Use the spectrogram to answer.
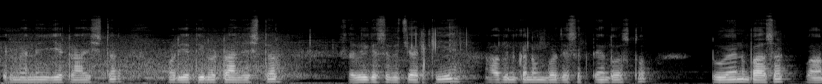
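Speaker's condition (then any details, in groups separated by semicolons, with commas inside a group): No condition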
